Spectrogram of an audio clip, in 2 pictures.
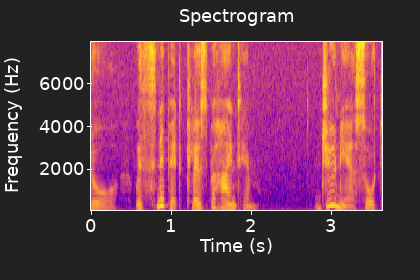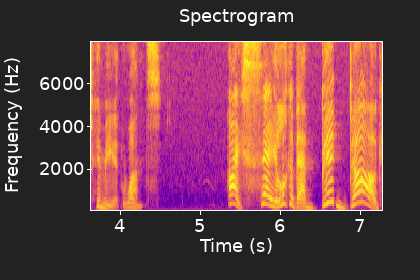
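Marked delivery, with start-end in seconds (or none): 5.3-7.3 put-on high, loud, eager kid; excited American boy. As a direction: squeal over the big dog like a brash boy. Junior excited at seeing dog.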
